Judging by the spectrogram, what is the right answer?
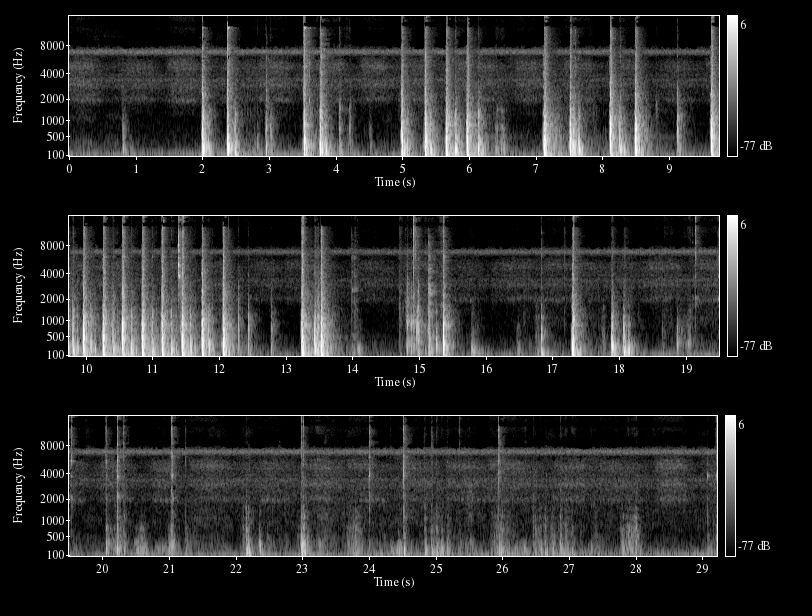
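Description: Metal hammer blows on a steel front wheel hub: bursts of rapid strikes through the first half, then lighter, more widely spaced taps.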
